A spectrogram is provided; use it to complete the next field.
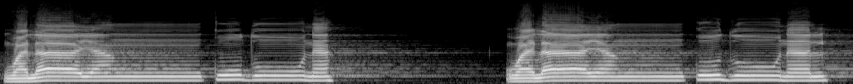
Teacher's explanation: huruf dhu dipanjangkan 2 harokat karena di depannya terdapat waw sukun atau waw mati.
